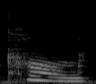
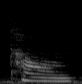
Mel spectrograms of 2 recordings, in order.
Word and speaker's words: comb: sound like lamb or comb you're right it's the M be very good the last letter and that one is silent you do not hear the B lamb comb and then this one's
